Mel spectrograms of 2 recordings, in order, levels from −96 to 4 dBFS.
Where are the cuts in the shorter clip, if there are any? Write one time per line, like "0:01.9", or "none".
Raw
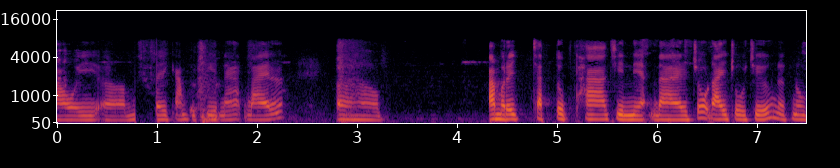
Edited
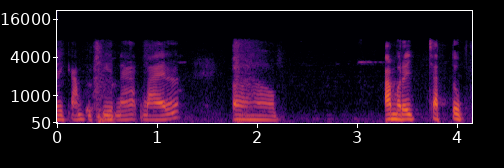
none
